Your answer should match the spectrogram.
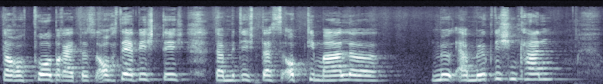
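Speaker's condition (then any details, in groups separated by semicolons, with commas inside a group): Deafness; can speak aloud, salesman doubted deafness because of speaking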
